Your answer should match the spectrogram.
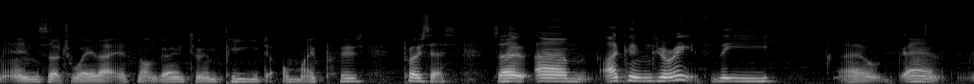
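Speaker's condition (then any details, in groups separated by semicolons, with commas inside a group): Cerebral palsy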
